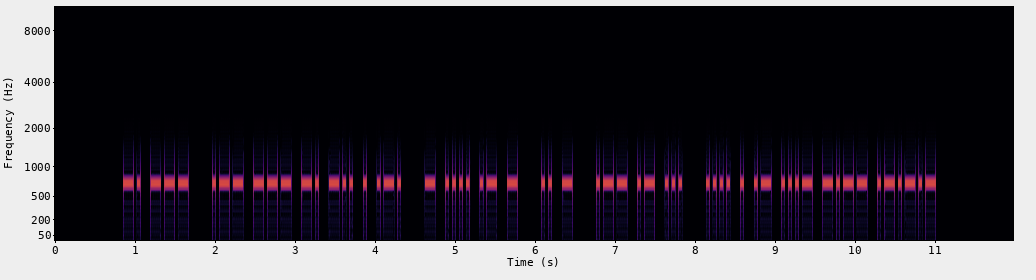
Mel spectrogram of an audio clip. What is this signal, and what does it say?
Morse code, heard as a keyed tone, about 28 wpm, 700 Hz. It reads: NO WONDER THAT IT WAS HEAVY.
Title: Sentences from Top 1100 Words 28wpm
